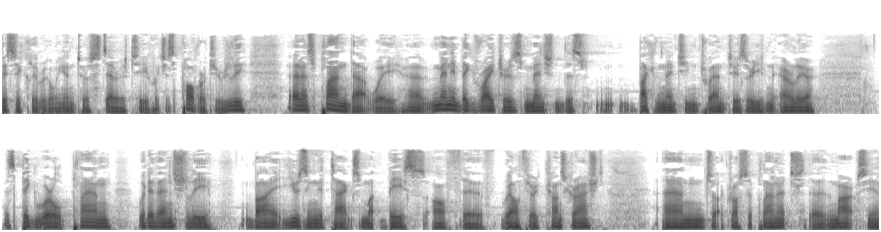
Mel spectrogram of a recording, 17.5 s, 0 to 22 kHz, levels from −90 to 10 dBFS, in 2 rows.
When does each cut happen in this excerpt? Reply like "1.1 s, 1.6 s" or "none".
none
